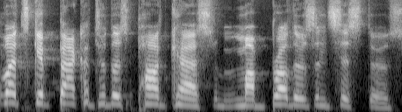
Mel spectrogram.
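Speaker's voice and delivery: horrible, clumsy, fake amateur Jamaican accent. A podcast host, mid-bit, speaking in a horrible jamaican accent. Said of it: "That was a horrible Jamaican accent".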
